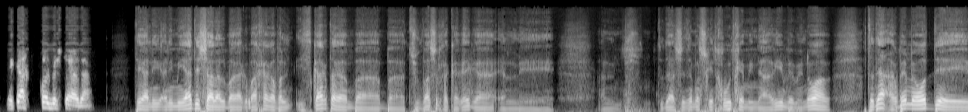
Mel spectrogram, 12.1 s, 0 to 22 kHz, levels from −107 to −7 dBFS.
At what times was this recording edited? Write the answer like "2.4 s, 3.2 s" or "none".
none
